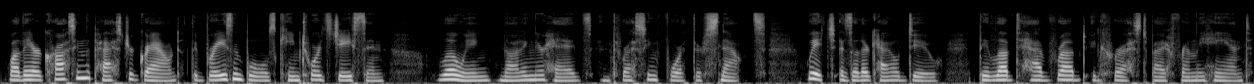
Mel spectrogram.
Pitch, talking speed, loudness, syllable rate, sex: 195 Hz, 180 wpm, -20 LUFS, 5.3 syllables/s, female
